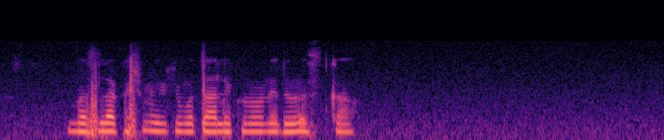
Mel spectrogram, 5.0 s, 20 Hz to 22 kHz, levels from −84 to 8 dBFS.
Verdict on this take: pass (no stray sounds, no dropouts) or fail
pass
